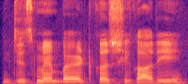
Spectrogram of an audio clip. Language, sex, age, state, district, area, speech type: Urdu, male, 18-30, Uttar Pradesh, Ghaziabad, urban, spontaneous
